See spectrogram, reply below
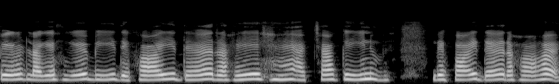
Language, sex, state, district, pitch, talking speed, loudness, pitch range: Hindi, female, Bihar, Gaya, 220 Hz, 150 wpm, -16 LUFS, 210-235 Hz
